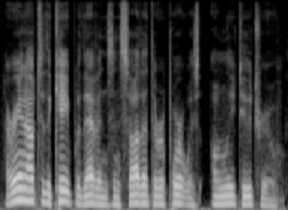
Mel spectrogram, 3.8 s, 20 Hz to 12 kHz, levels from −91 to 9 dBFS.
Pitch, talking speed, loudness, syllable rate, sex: 130 Hz, 265 wpm, -17 LUFS, 5.8 syllables/s, male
